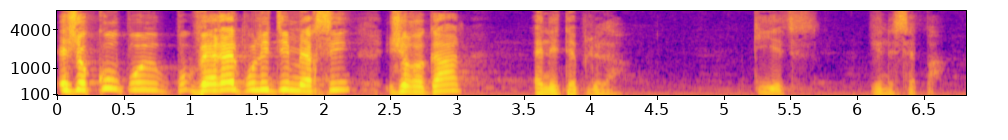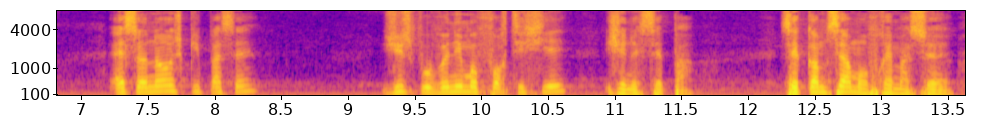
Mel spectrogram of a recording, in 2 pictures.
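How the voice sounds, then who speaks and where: An animated male pastor preaches with a bright, high voice in a church, moving from hushed storytelling to loud declarations. He presses on with lively, dramatic emphasis. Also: moderate pace, long pauses. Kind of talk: sermon.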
